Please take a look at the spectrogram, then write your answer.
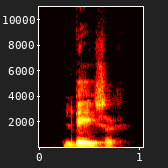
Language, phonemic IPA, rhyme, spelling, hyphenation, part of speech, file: Dutch, /ˈleː.zər/, -eːzər, lezer, le‧zer, noun, Nl-lezer.ogg
- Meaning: 1. a reader, person who reads a text 2. a reader, device to read one or more parameters, often numerically expressed, or a whole encrypted (e.g. audio-visual) file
